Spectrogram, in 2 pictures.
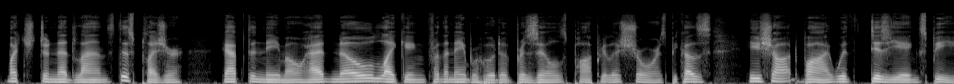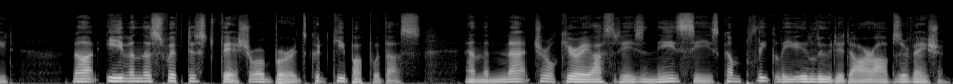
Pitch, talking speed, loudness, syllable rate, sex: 115 Hz, 150 wpm, -21 LUFS, 4.6 syllables/s, male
